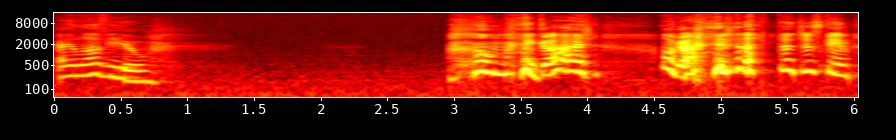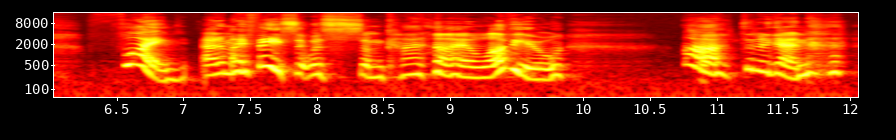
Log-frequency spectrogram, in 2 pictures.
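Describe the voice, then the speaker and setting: A woman playing a flustered, lovesick young woman in a dramatic monologue, confessing in a halting, emotional way. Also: on the high side, lively intonation. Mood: flustered, elated. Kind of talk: dramatic TV monologue performed by a student. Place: student TV studio.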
